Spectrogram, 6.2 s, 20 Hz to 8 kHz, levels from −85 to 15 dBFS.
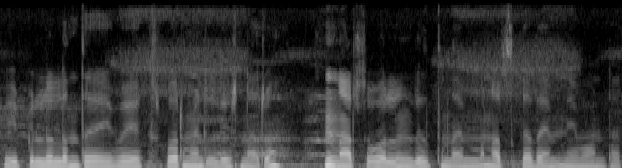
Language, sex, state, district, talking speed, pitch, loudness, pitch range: Telugu, female, Andhra Pradesh, Sri Satya Sai, 115 wpm, 180 Hz, -19 LUFS, 165-195 Hz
